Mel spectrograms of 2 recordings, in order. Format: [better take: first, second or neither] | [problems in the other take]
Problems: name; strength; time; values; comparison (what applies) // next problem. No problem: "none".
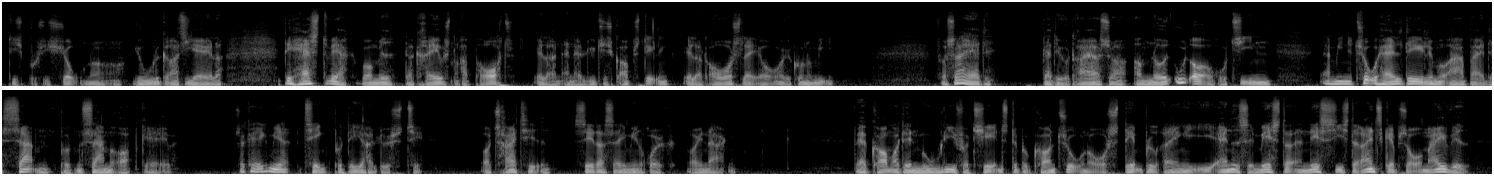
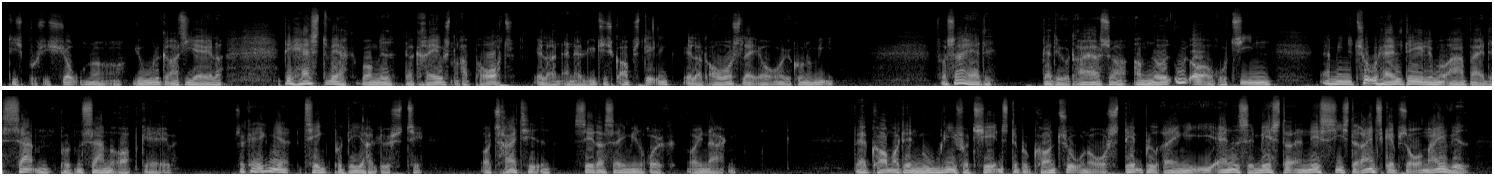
first | distortion; slight; 10 dB below the speech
